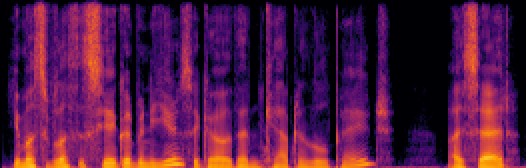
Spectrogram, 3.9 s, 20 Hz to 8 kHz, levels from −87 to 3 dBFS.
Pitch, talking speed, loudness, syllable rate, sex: 130 Hz, 245 wpm, -20 LUFS, 6.4 syllables/s, male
